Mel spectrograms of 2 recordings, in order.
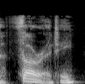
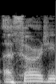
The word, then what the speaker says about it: authority: Entonces, la primera letra, la letra A aquí, se pronuncia como la A del artículo indeterminado.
